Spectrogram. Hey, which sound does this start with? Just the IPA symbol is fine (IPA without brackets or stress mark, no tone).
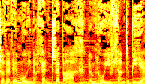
d̥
